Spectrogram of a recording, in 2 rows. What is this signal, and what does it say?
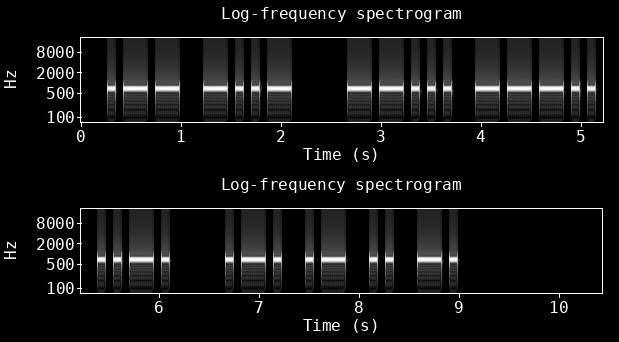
Morse code, heard as a keyed tone, about 15 wpm, 700 Hz. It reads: WX 78F RAIN
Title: K1USN SST QSO Practice 15wpm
